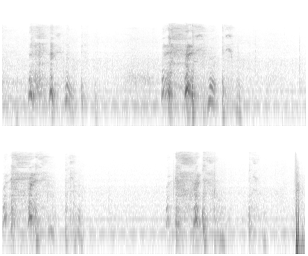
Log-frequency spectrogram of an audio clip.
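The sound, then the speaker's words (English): Harsh coughing fits from someone who has just smoked a joint: several spread-out clusters of rough coughs and throat clearing, fairly quiet, with no talking between them. “Sorry about the coughing.”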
